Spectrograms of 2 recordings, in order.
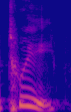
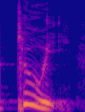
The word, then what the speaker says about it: tui: This is the tui, or the New Zealanders would say the tui. It's spelt the same way, but it's a coincidence.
